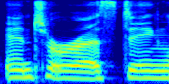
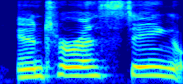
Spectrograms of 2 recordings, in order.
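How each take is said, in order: First: It sounds skeptical and quietly judgmental. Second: It sounds sincere and genuinely curious. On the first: The speaker is secretly judging the other person. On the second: The speaker finds it truly interesting.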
